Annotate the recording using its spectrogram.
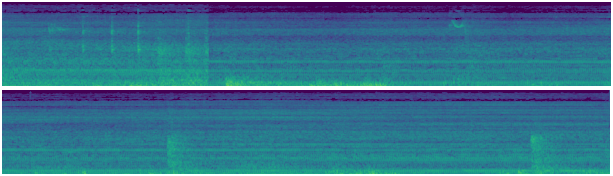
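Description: A steady low engine hum with a few constant tones, broken by gusts of wind buffeting the microphone a couple of seconds in and again near the end.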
